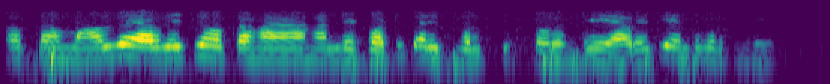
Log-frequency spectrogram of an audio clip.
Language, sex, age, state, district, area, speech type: Telugu, female, 18-30, Andhra Pradesh, Kadapa, rural, conversation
